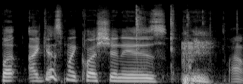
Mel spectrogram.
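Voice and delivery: voice cracks mid-sentence, jumping suddenly high. Starting to ask a question, voice cracking. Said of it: "my voice just cracked".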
